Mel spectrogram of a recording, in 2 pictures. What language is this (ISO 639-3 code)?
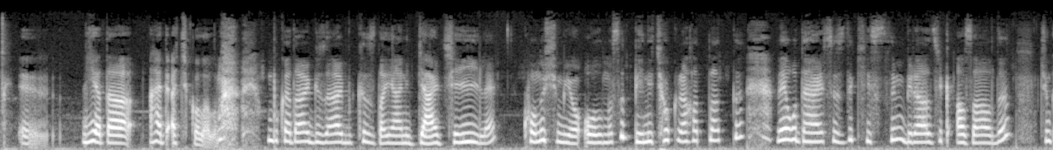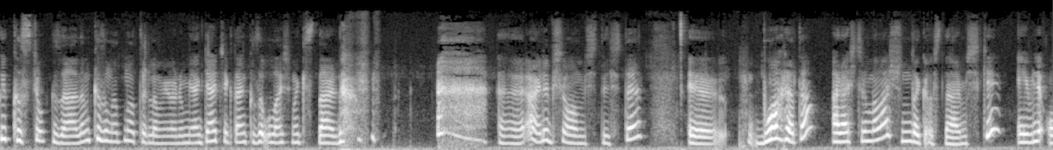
tur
